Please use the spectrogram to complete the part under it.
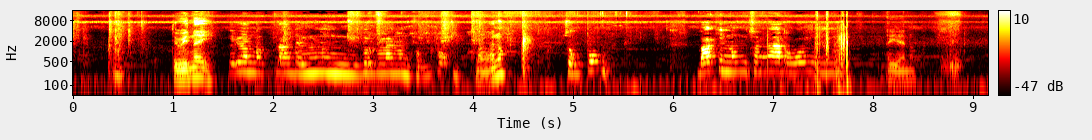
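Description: A middle-aged woman talks nearby in a relaxed way.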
